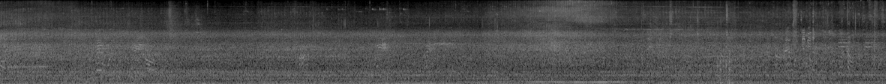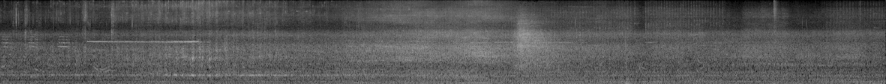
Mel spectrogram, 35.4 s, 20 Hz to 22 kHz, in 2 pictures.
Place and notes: Huqiu Road, Shanghai - In the Street
walking in the Street, Binaural recording, Zoom H6+ Soundman OKM II
Shanghai, China, December 2013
